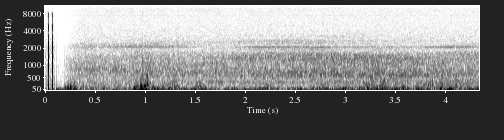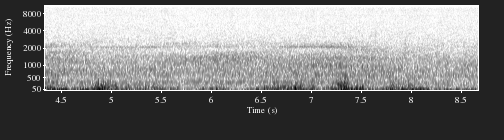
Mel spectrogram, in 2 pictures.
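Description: A distant engine drone with a faint steady whine, under gusts of wind buffeting the microphone; a sharp click at the very start.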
